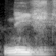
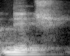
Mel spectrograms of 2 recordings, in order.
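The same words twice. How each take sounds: First: It is said in a non-American pronunciation. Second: It is said in an American pronunciation.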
